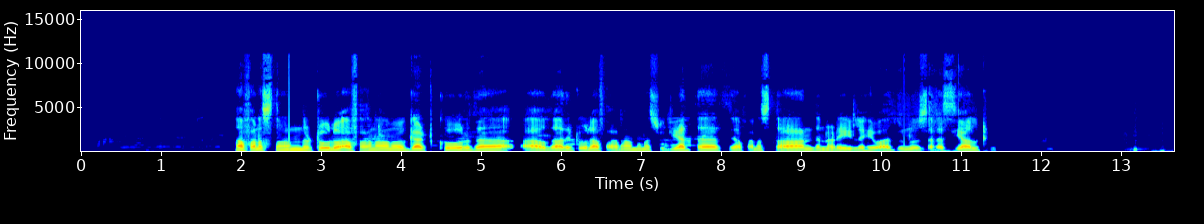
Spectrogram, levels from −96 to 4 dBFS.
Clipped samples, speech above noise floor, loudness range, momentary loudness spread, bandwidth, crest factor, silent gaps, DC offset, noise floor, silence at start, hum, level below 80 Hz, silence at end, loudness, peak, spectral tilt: under 0.1%; over 59 dB; 6 LU; 9 LU; 11 kHz; 20 dB; none; under 0.1%; under -90 dBFS; 1.95 s; none; -74 dBFS; 0.45 s; -32 LUFS; -12 dBFS; -6.5 dB/octave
